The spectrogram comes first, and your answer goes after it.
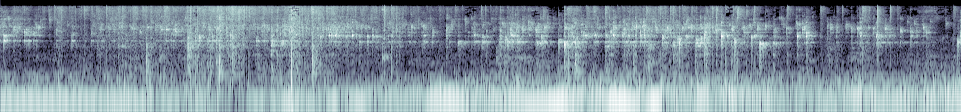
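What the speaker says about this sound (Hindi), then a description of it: "কড়াইয়ে আমি এবার একটু সরষের তেল দেব।" Mustard oil sizzling and frying in a kadai (wok), a steady crackling hiss with occasional stirring clatters, heard close and alone.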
